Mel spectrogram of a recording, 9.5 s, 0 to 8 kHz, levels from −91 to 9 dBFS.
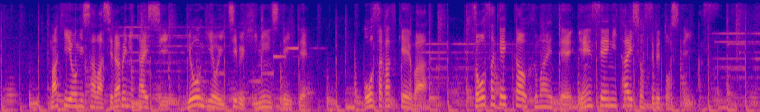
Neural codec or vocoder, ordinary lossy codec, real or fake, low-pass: none; Opus, 24 kbps; real; 7.2 kHz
